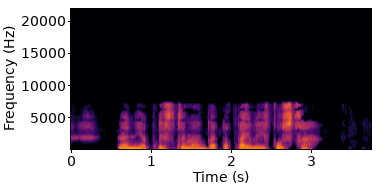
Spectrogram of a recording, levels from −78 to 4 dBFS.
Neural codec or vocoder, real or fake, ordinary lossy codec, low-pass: none; real; MP3, 32 kbps; 7.2 kHz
